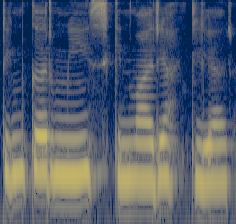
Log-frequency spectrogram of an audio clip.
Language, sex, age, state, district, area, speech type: Kashmiri, female, 18-30, Jammu and Kashmir, Kupwara, rural, spontaneous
